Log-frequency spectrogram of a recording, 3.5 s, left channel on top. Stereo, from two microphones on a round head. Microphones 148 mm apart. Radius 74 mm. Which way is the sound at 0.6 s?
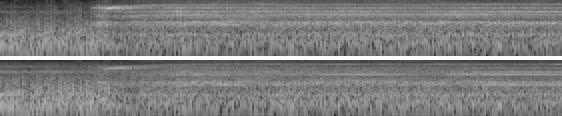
80° left.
